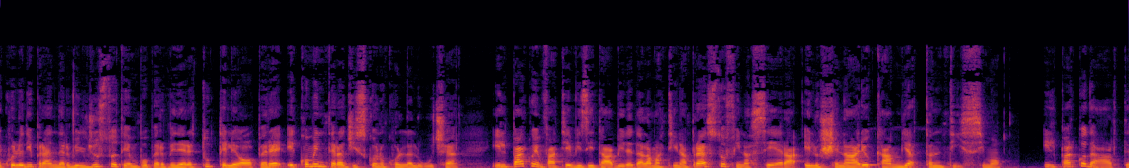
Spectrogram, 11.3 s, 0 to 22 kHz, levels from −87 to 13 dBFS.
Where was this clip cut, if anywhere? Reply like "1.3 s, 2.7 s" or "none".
none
